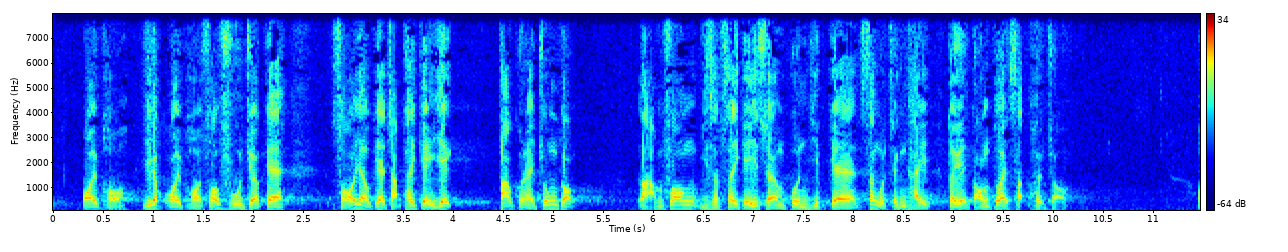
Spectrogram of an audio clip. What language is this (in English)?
Cantonese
